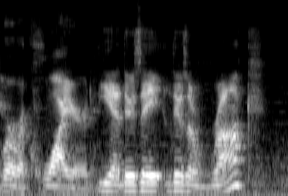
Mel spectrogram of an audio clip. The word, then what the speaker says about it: roc: And I think the pronunciation for that is roke. Yeah, I always go back and forth with it. We talked about this during Donkey Kong Jungle Beat. Yeah, we did. And I don't know if we ever came to a consensus. I don't think we ever did. I've always pronounced it as roke.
